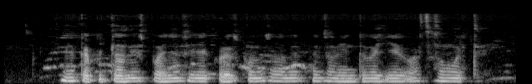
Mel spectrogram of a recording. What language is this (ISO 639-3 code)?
spa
